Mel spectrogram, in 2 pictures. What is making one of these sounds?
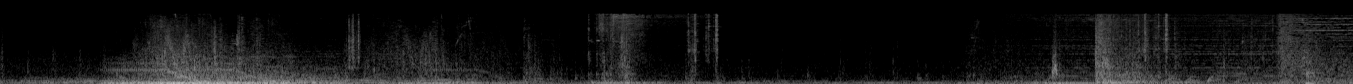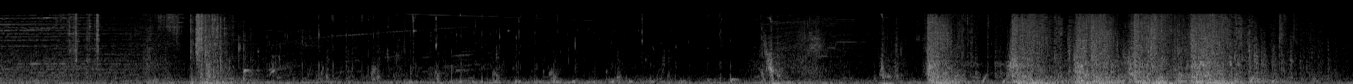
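A pickaxe strikes and smashes wood.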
